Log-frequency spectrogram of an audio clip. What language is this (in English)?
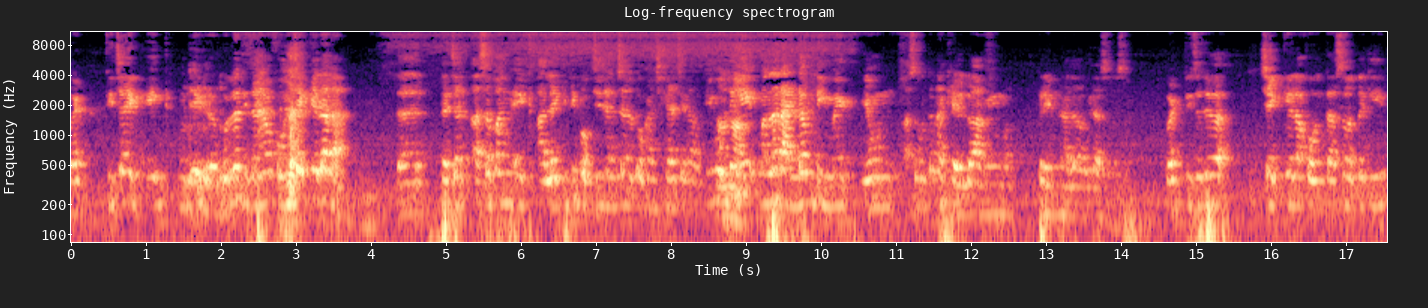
Marathi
